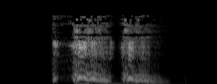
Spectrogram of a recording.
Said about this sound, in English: I have to cough.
